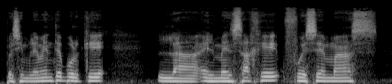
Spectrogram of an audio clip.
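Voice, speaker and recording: A man's voice: fairly high pitch, level tone, slow pace, no echo, clean studio sound. A man from Italy speaking Spanish, a religious guest on radio, thinking aloud and searching for his words.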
